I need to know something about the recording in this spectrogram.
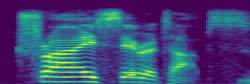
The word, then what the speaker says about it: triceratops: word here is pronounced triceratops Okay So couple things here So we have the tr at the beginning with the tr You want to make sure you're pronouncing a chr Instead of try it's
